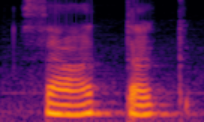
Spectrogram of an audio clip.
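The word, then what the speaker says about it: سعادتك: If the person addressed is of much higher rank, the word sa'adtak or sa'aditkum should be used and pronounced sa'adtak, sa'aditkum.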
